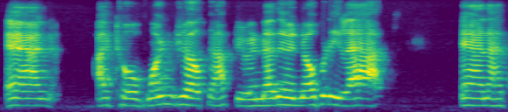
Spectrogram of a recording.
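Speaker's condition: Cerebral palsy; botox

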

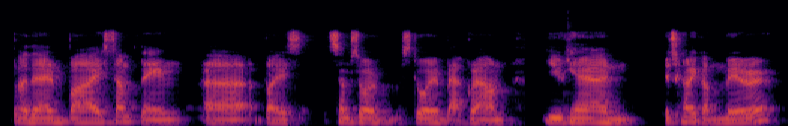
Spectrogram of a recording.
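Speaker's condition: No condition

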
